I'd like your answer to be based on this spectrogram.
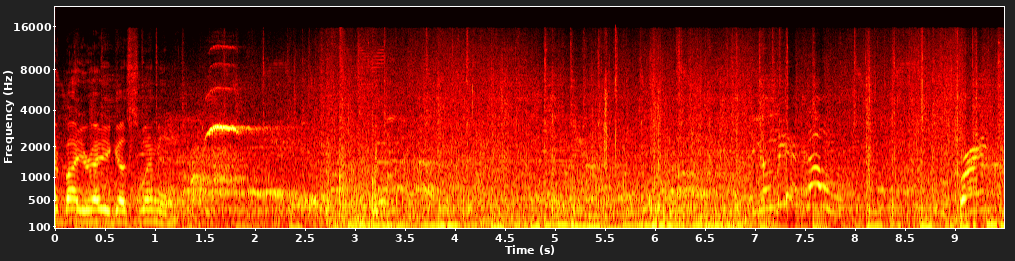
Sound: whistle blows

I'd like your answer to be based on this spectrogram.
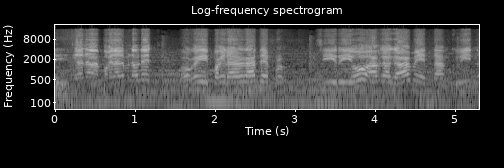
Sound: commentator's voice

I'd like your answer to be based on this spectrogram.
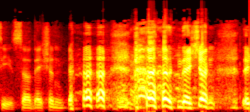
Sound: laughter

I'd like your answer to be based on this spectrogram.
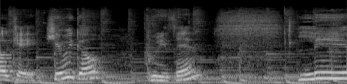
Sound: breathes in deeply

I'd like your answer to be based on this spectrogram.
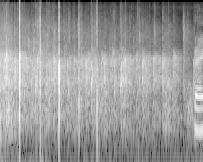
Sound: applause

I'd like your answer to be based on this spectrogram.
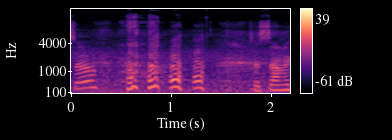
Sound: laughs

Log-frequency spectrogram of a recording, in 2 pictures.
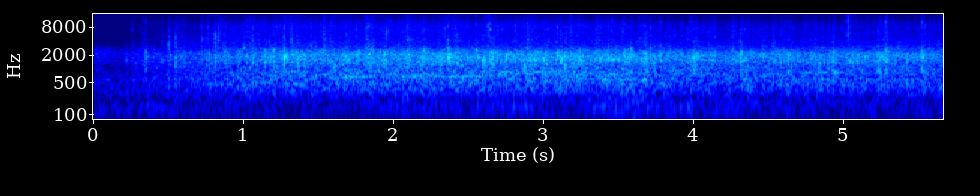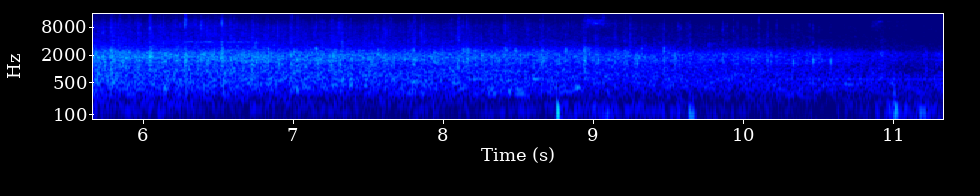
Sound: applause

